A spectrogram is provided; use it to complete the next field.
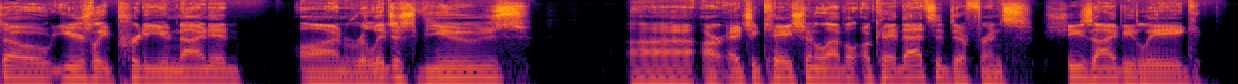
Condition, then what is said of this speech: None; typical speech.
